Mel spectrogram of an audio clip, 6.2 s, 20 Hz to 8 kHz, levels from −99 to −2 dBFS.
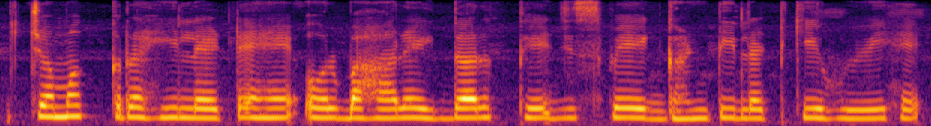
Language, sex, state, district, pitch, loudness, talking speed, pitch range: Hindi, female, Chandigarh, Chandigarh, 220 Hz, -17 LUFS, 135 wpm, 210-225 Hz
